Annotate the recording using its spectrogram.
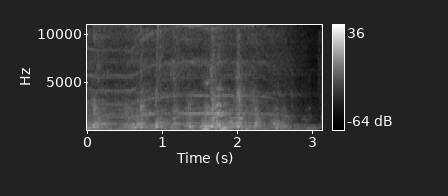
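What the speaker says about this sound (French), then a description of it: "On va partir, on reprend le petit mixeur." A small blender purées broccoli florets with a continuous motor whir and grinding, rising and falling as the contents churn, with brief voices in the background.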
